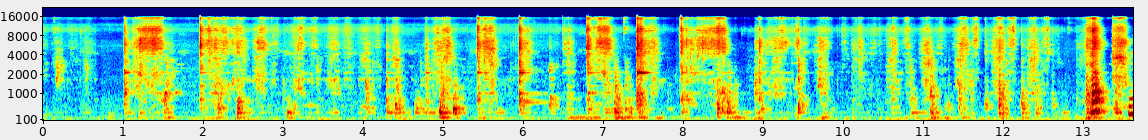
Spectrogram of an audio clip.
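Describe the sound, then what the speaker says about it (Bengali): Semolina stirred into ripe palm pulp and milk in a pan, close repeated scraping and clinking of a spoon against the pan in uneven bursts, faint sizzle beneath, no talking. "সুজি দিয়ে নাড়তে থাকবো, নাড়তে নাড়তে একটা শুকনো ডো তৈরি করে নেব।"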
